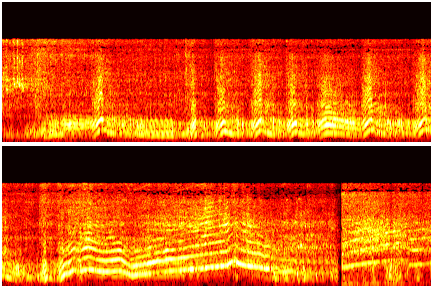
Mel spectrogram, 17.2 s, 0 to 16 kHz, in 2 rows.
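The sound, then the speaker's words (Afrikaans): A six-cylinder Honda CBX motorcycle engine revs repeatedly, its pitch sweeping up and down in sharp bursts, then climbing into longer, higher wails before settling, loud and continuous throughout with no one talking. “Daai 6-silinder klank is so uniek.”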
